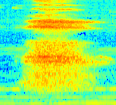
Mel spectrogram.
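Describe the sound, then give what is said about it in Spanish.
A deep exhale through the mouth during a guided breathing meditation: one soft, breathy rush of air that swells, then slowly fades, with no talk over it. “Comienza con una inhalación profunda por tu nariz que llene tus pulmones hasta el fondo. Retén el aire y por tu boca suelta.”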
